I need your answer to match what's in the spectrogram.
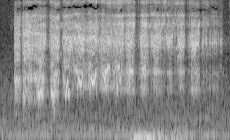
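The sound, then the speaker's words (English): A continuous harsh, rasping scrape of a bottle cap dragged across glass, bright and high-pitched with slight pulsing variations, lasting about two seconds with no talking. “That sounds like a bottle cap on glass.”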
